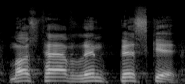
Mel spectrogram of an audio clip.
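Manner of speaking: slow, zombie-like chant; brainwashed music buyer. Acted. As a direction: drone it as if hypnotised. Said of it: "one day you just snap".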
